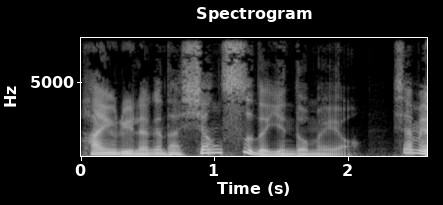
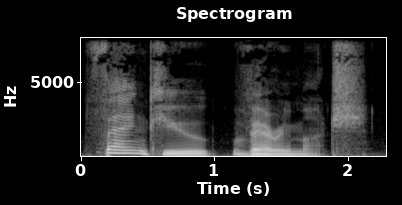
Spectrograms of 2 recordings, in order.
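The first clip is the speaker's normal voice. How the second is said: 1 slow repeat; much slower than usual. Shown as a demonstration. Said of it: "Now repeat after me".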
